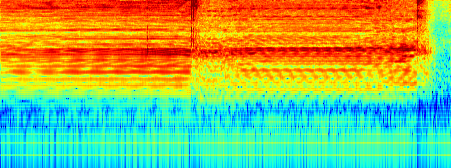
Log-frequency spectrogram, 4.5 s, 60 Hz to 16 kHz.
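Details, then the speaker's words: Red Pro clipper, all-plastic, rated 7,300 RPM, blade closed: steady high buzzing hum sags and wavers midway; weak, underpowered motor that won't go through thick hair. "in this is terrible. As far as the blade, this is the best thing about this though."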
